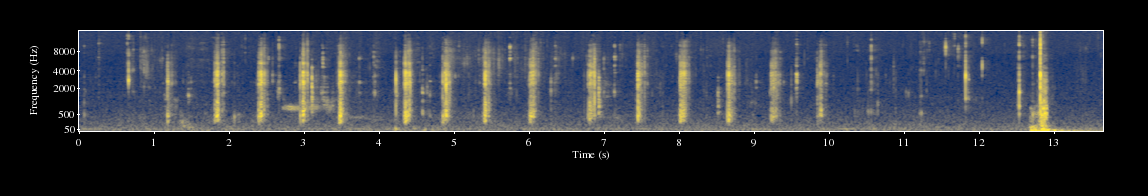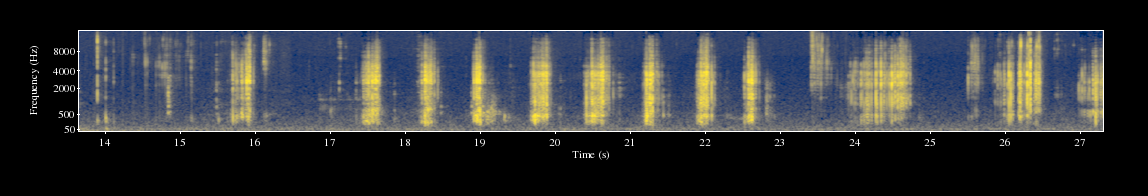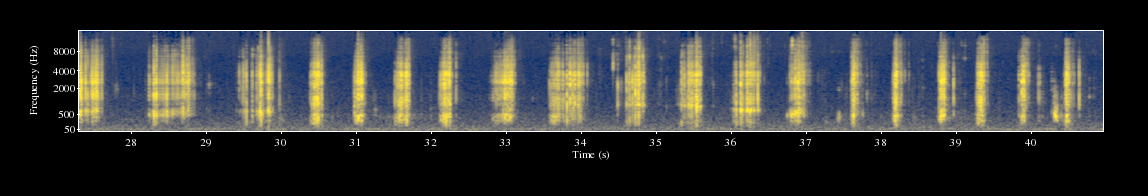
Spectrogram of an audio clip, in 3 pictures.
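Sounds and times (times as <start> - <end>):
crunchy chewing: 0.0 - 12.1, 13.8 - 16.3, 16.9 - 24.8, 25.5 - 40.9
sharp click with low thump: 12.6 - 13.3.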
